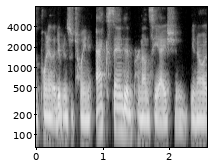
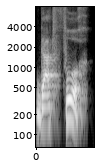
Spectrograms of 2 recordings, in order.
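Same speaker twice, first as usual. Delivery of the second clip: put-on higher French-accented "gat foor", words apart; thick French accent; 5 semitones higher, much slower than usual. French friend sure he is clear, higher French accent. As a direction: insist on gate four in a French accent. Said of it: "with his thick, you know, French".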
